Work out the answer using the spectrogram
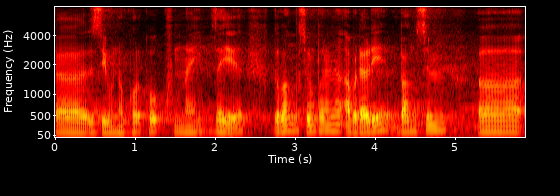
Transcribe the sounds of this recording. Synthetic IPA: zewnɔkʰɔɾkʰɯwkʰunnːajzajɯ | ɡɯbaŋsɯŋpʰaɾanɯʔabadaɾibaŋsɯn

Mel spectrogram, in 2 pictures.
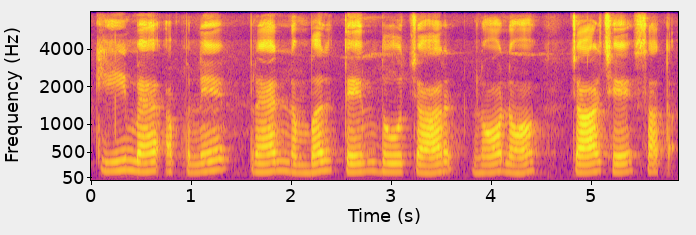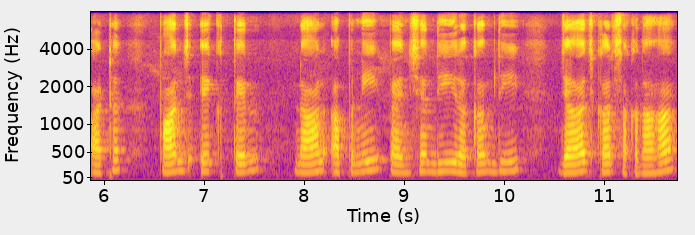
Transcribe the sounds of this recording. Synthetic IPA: kimɛ̃ːʔəpnepɾɛːnːə̃mbəɾt̪ɪnd̪oːt͡ʃaːɾnɔːnɔː | t͡ʃaːɾt͡ʃʰeːsət̪əʈʰpə̃ɲd͡ʒɪkt̪ɪnː | aːləpnipɛ̃ːnʃənd̪ʱiːɾəkəmd̪iː | d͡ʒãːd͡ʒkəɾsəkd̪aːɦãː

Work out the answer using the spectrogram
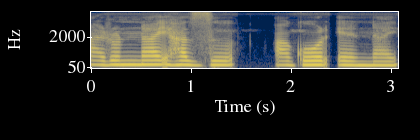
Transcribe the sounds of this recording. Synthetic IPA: aɾɔnajɦazɯ | aɡɔɾɛɾnaj

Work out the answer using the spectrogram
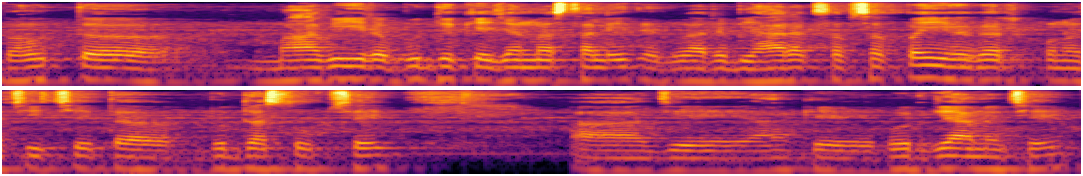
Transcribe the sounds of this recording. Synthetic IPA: bəɦut̪ | maɦbiɾəbud̪ʱːəked͡ʒənməst̪ʰəlet̪ekd̪aɾebiɦaɾəksəbsəpəjəɡəɾkonot͡ʃid͡ʒt͡ʃʰɛt̪əbud̪ʱːəsɾupt͡ʃʰɛ | ad͡ʒeəɦãkebod̪ʱɡjamet͡ʃʰɛ

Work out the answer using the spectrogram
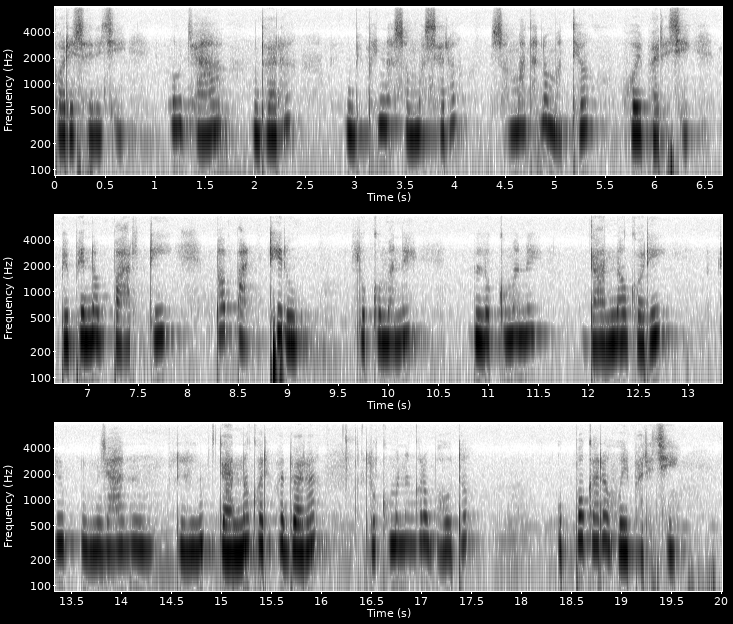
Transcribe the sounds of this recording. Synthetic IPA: kɔɾisɔnit͡ʃʰi | od͡ʒaɦad̪waɾa | bibʱinːɔsɔmɔsjaɾɔ | sɔmad̪ʱanɔmɔd̪ʱjɔ | hojpaɾit͡ʃʰibibʱinːɔpaɾʈib̥apaɾʈʰiɾu | lokɔmane | lokɔmane | d̪anɔkɔɾi | d͡ʒaɦa | d̪anɔkɔɾibad̪waɾalokɔmanɔŋkɔɾɔbɔɦut̪ɔ | upɔkaɾɔɦojpaɾit͡ʃʰi

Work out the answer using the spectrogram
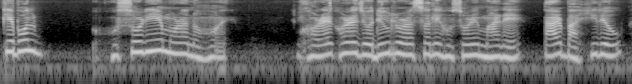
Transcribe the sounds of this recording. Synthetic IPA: kebɔl | husoɹiɛmɔɹanɔɦɔj | ɡʱɔɹɛɡʱɔɹɛzodiʊloɹaswaliɦusoɹimaɹɛtaɹbahiɹeʊ

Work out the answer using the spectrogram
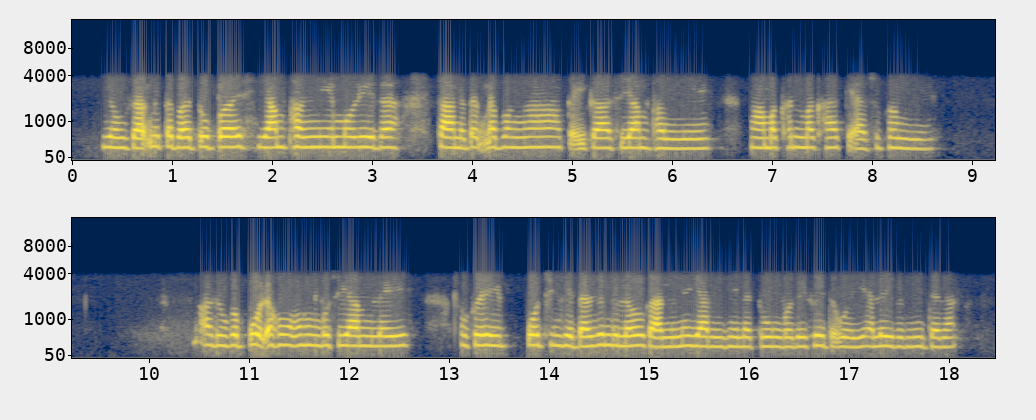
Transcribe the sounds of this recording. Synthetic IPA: jɔŋzak̚nitɐbatopːɐjampʰɐŋnemoɾedɐsanɐtʰɐk̚nɐbɐŋakɐ̰jkasujampʰɐŋni | ŋamɐkʰɐnmɐkʰakɐjasupʰɐŋni | ɐ̰duɡɐpotɐɦoŋɐɦɔŋbɐsujamlɐj | ɐkʰojpot̚sʰiŋkʰedaɾzɐndɐlɐwɡanmanɐjamnɦenɐtoŋbɐdakʰojdɐojɐlɐjbɐmidɐna

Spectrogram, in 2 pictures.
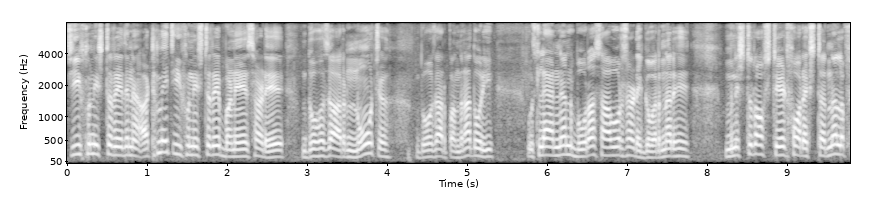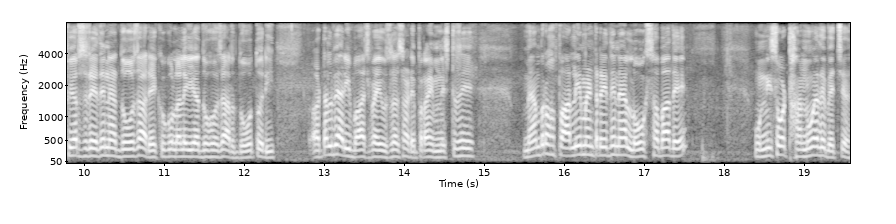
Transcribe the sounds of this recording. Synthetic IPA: t͡ʃiːpʰmɪnɪsʈəɾːeːd̪eːnɛ̃ːəʈʰmẽːt͡ʃiːpʰmɪnɪsʈəɾeːbəɽ̃eːsaːɽeː | d̪oːɦəzaːɾnɔ̃ːt͡ʃd̪oːɦəzaːɾpə̃nd̪ɾãːt̪̬oːɾiː | ʊslɛːnːənboːɾaːsaːbɔːɾs̬aːɽeːɡəʋəɾnəɾɦeː | mɪnɪsʈəɾɔːfsʈeːʈʰpʰɔːɾɛːksʈəɾnələpʰeːɾs̬ɾeːd̪eːnɛ̃ːd̪oːɦəzaːɾɪkkoːlaːləiɛːd̪oːɦəzaːɾd̪oːt̪oːɾiː | əʈəlbjaːɾiːbaːd͡ʒpaːiːʊslɛːsaːɖeːpɾaːimːɪnɪsʈəɾeː | mɛ̃ːmbəɾɔːfʰpaːɾliːmɛ̃ːɳʈɾeːd̪eːnɛ̃ːloːksəbaːd̪eː | ʊnːiːsɔːəʈʰːaːnːũːẽːd̪eːʋɪt͡ʃ

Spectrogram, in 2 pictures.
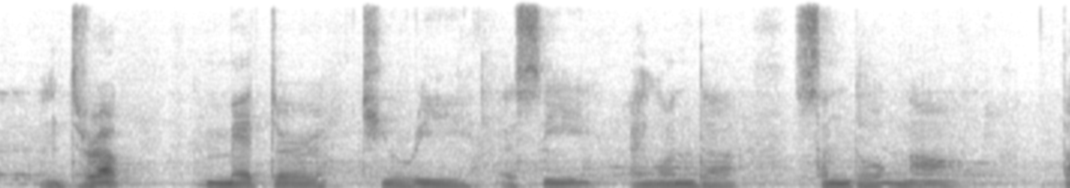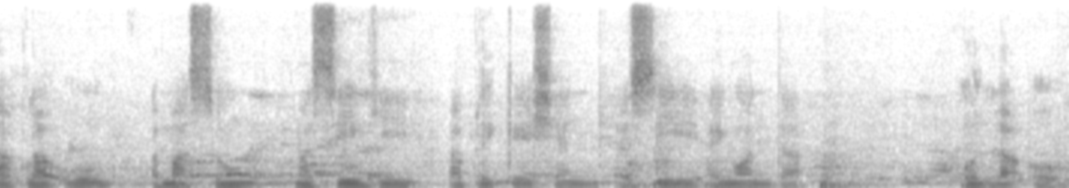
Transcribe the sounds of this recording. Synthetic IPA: dɾap̚ | mɛtɐɾtʰuɾiɐsiɐjŋɔnda | sɐndɔk̚na | tak̚laʔu | ɐmasuŋmɐsiɡi | aplikesɐnɐsiɐjŋɔndaʔ | ut̚laʔu

